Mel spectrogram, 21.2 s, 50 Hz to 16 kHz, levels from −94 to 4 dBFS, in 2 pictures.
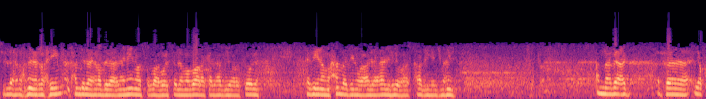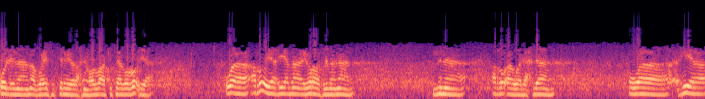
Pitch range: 170-195 Hz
